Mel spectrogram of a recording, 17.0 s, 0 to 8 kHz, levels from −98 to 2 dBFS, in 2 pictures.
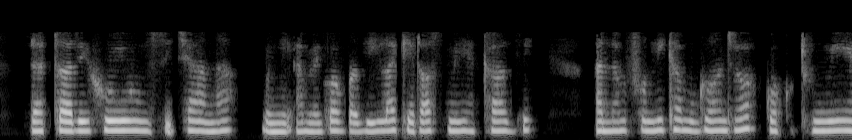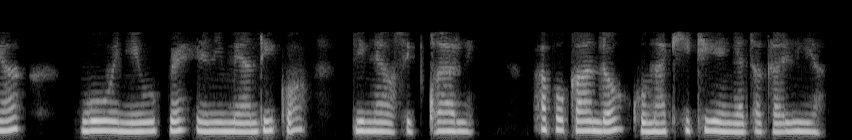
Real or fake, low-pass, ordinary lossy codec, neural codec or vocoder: fake; 7.2 kHz; AAC, 16 kbps; codec, 16 kHz in and 24 kHz out, 0.9 kbps, LongCat-Audio-Codec, fine tuned four codebook decoder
